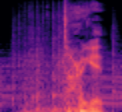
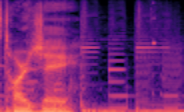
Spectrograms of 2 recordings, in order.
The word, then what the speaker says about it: Target: I am El elegant target tar it's not pronounced Target guys it's tar like French people would say it oh you're shopping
